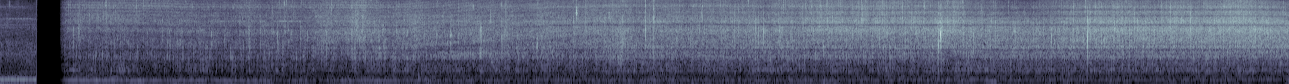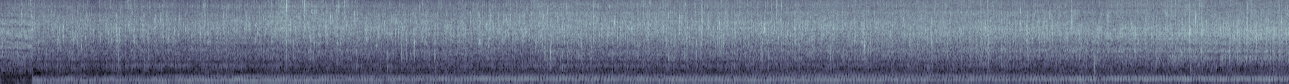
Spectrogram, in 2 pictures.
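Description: Fish pieces frying in hot oil in pans on portable gas stoves, a steady crackling sizzle that grows louder about halfway through, with a low steady hum beneath it from then on.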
